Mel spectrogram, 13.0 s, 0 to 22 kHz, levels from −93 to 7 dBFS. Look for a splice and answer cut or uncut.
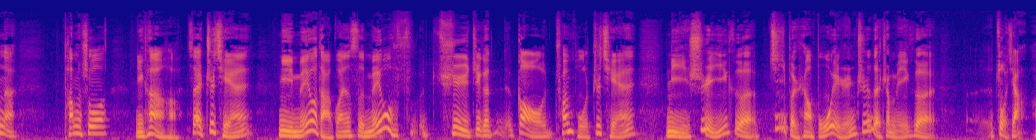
uncut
